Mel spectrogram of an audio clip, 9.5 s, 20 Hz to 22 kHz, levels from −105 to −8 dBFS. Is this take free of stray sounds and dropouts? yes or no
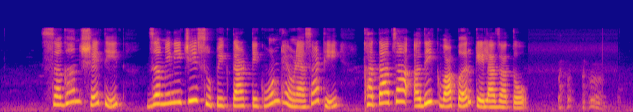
no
